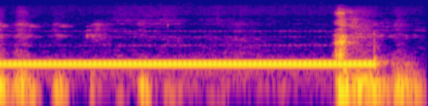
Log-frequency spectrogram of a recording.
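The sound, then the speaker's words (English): A phone call's dialing tone: one steady, even beep held for nearly two seconds over a low background hum, then cut off abruptly by a short burst of noise. “All right, I'm calling him.”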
